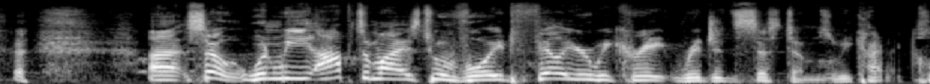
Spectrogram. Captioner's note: laughter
